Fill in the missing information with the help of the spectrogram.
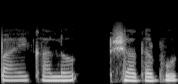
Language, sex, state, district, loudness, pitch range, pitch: Bengali, female, West Bengal, North 24 Parganas, -15 LUFS, 175-190 Hz, 180 Hz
